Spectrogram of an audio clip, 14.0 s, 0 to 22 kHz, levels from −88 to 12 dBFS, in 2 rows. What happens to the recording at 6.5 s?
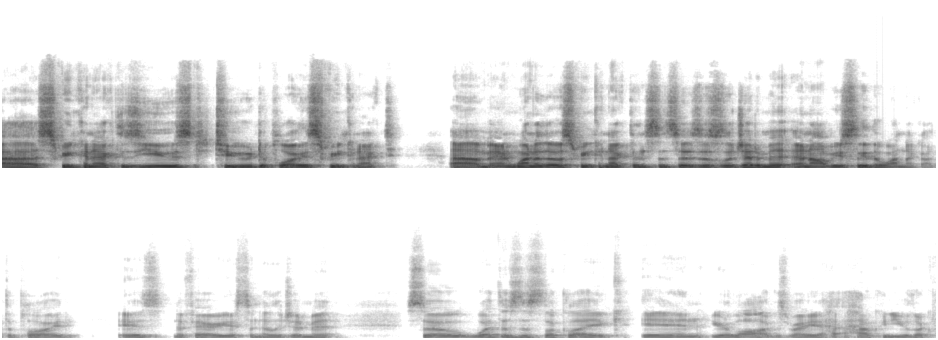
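Zipper noise from 6.53 to 6.96 s: the level drops roughly 20 dB in unsmoothed 1 dB steps, about fifty per second, each step adding an audible tick.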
